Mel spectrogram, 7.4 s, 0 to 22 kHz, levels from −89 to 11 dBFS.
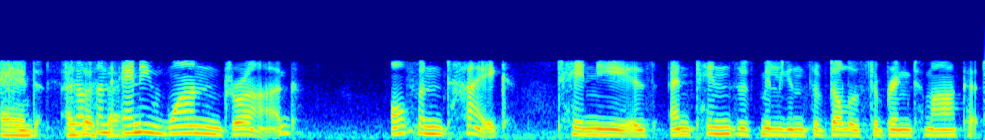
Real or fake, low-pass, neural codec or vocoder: real; 3.6 kHz; none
